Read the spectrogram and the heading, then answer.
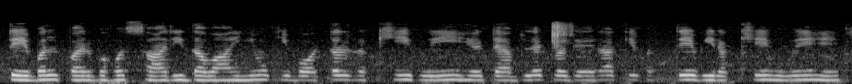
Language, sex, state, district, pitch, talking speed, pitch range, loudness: Hindi, female, Uttar Pradesh, Lucknow, 205 Hz, 125 wpm, 195-210 Hz, -20 LUFS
